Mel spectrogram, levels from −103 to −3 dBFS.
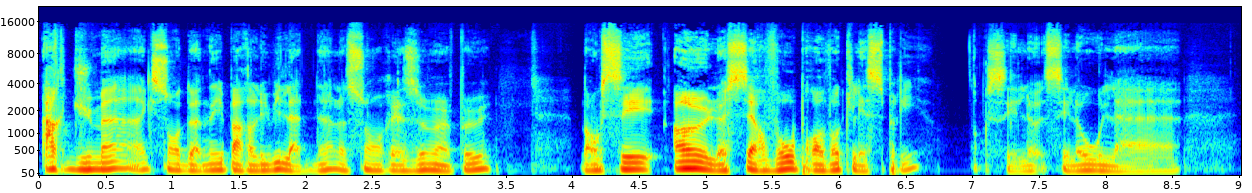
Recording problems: none

